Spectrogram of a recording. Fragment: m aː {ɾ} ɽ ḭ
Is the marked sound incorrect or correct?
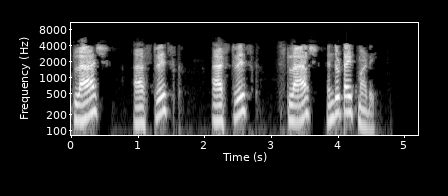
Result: incorrect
